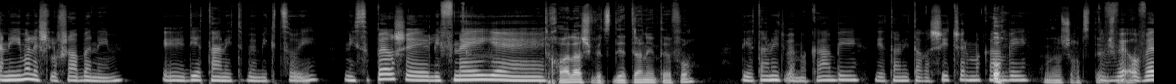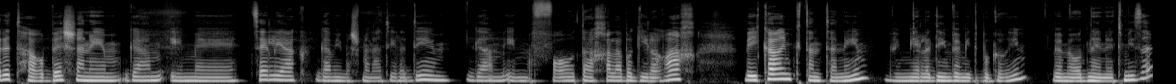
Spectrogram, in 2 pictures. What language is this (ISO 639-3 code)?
heb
